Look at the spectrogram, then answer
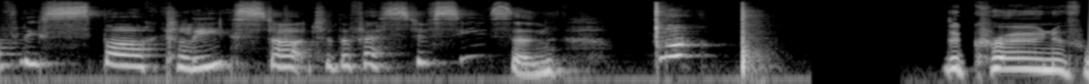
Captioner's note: blows kiss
